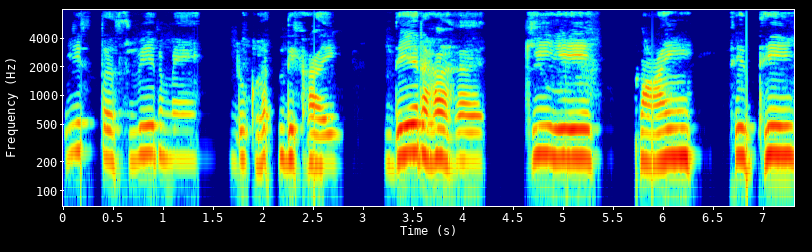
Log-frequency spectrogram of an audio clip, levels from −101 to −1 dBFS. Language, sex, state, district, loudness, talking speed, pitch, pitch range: Hindi, female, Chhattisgarh, Balrampur, -22 LUFS, 105 wpm, 220 Hz, 210-230 Hz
